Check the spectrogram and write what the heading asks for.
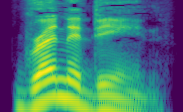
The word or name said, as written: grenadine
